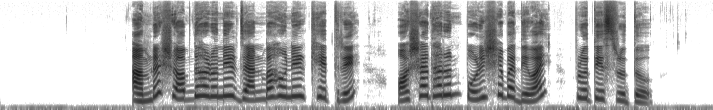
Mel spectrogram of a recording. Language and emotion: Bengali, happy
